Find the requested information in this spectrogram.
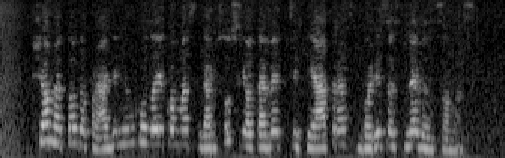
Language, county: Lithuanian, Vilnius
